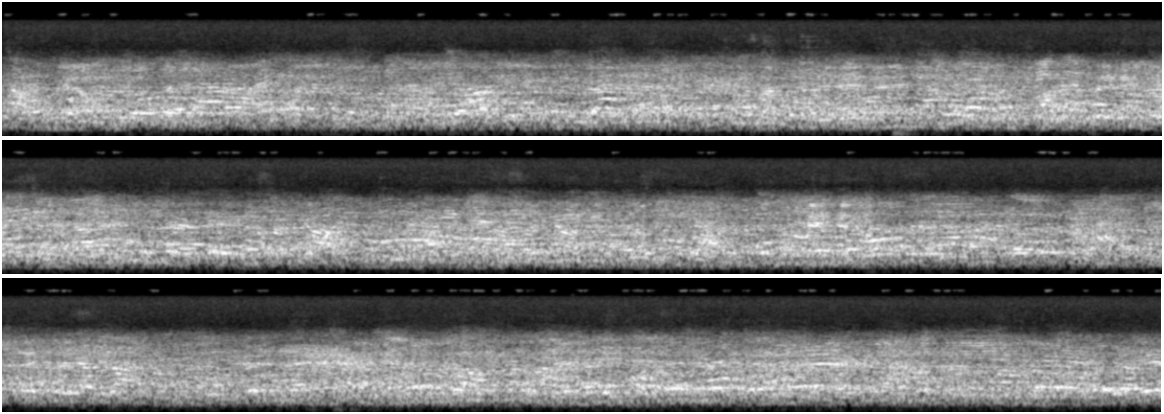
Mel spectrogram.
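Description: A crowd of men and women chatter at tables in a busy room.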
